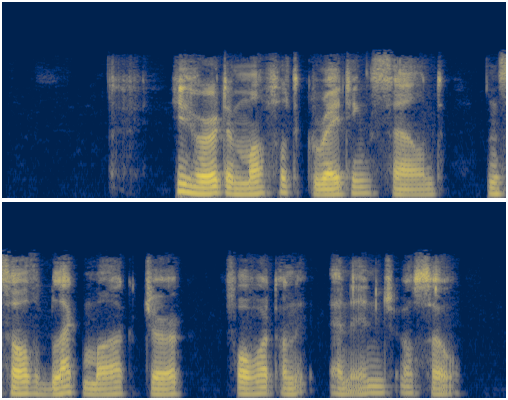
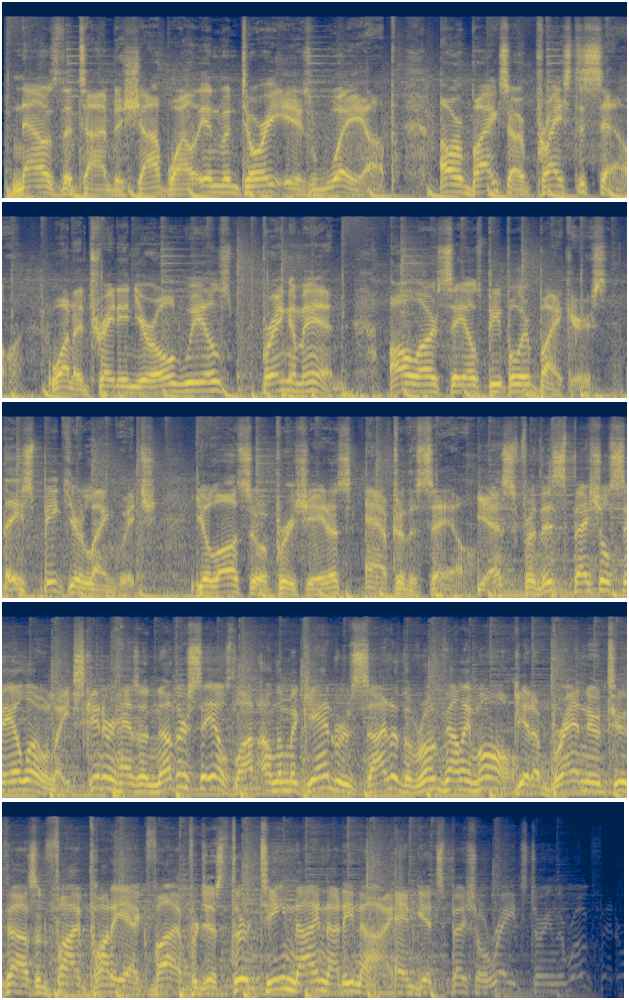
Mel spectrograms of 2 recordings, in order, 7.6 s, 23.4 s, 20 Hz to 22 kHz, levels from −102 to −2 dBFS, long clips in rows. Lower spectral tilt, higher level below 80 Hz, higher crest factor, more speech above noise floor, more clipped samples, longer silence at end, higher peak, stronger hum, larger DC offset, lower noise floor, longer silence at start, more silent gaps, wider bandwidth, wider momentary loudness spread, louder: first, -5.5 dB/octave vs -3.5 dB/octave; second, -62 dBFS vs -28 dBFS; first, 20 dB vs 14 dB; first, 57 dB vs 34 dB; neither; second, 0.4 s vs 0.6 s; second, -4 dBFS vs 0 dBFS; neither; neither; first, -79 dBFS vs -48 dBFS; first, 0.8 s vs 0 s; neither; second, 7.8 kHz vs 16.5 kHz; first, 14 LU vs 5 LU; second, -22 LUFS vs -13 LUFS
